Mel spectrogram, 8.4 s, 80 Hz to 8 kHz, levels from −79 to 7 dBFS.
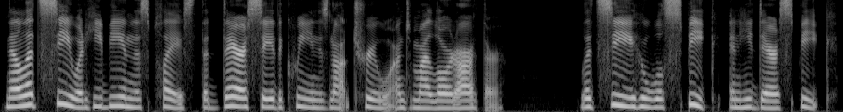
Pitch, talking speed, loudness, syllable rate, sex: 210 Hz, 215 wpm, -20 LUFS, 4.4 syllables/s, female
